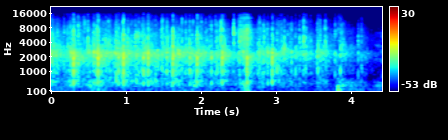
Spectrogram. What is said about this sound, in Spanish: Y le damos un fuerte aplauso si ellos están aquí con nosotros.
